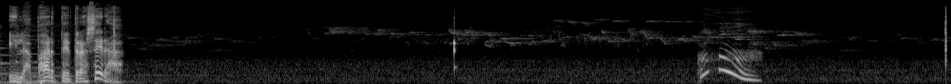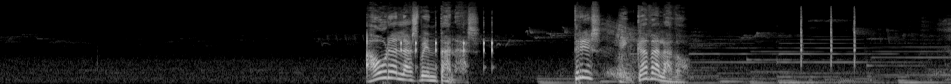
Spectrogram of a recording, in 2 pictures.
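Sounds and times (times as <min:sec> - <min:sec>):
faint birdsong: 0:00.0 - 0:19.0
cartoon clicks: 0:13.4 - 0:14.5.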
